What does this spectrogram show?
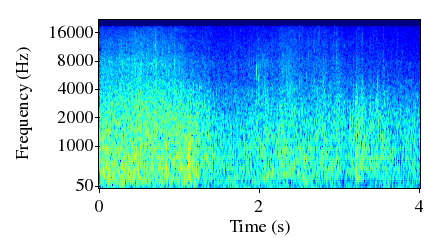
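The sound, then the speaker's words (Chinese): Ocean waves wash in with a steady, full-bodied roar, swelling slightly now and then, with a soft hiss of surf throughout and no voices. “你仍然闭着眼睛，听着一阵一阵的海浪声。”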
